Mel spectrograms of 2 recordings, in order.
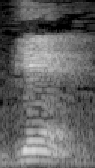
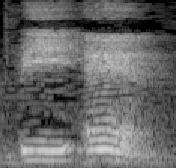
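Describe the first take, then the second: First: Bien in one syllable, like byen; correct diphthong. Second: Bien pulled apart into bee and en; two separate beats, B, N, for bien; wrong, split pronunciation. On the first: Teacher shows class the right bien, one run-together syllable. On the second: Teacher warns class against splitting bien, said as bee, en. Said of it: "So it's not". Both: Shown as a demonstration.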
